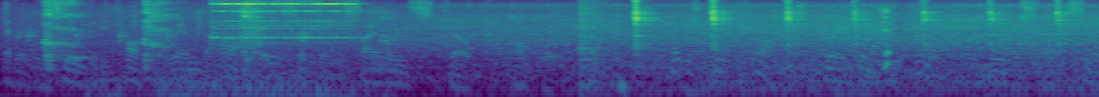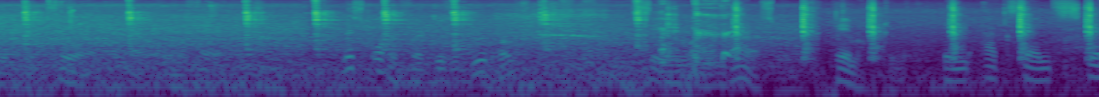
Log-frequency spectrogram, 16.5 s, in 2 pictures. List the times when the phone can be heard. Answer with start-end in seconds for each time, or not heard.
1.4-2.8.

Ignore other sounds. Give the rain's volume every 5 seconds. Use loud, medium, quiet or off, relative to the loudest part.
medium, loud, medium, quiet.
